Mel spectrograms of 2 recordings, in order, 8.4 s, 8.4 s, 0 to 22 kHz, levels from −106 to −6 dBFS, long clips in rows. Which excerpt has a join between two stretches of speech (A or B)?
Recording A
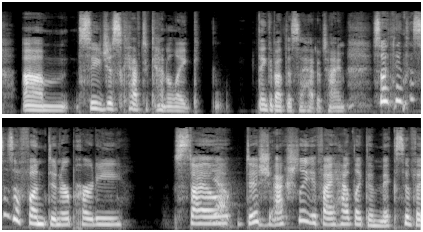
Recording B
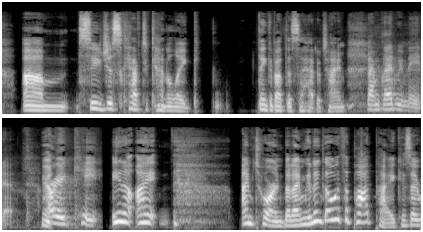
B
